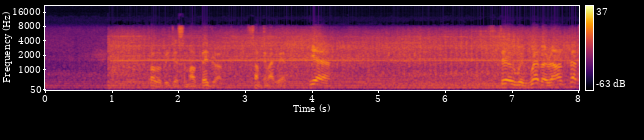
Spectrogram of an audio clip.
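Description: A man speaks inside a helicopter over the engine noise.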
